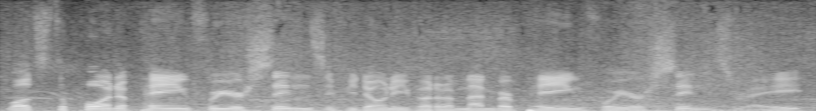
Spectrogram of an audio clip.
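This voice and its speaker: A man's voice: medium pitch, fairly quick. A man giving casual livestream game commentary, rambling and musing aloud in a playful way. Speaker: game streamer and lore commentator. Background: game music and effects.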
